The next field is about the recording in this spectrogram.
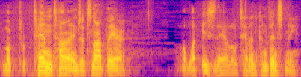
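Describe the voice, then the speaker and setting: An actor playing a guarded American crook under suspicion, defensive and self-justifying, in 1950s radio crime drama style. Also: male voice, fairly low pitch, very animated, a little slow, low-quality recording. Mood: insistent. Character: guarded male crook, smooth then defensive suspect.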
